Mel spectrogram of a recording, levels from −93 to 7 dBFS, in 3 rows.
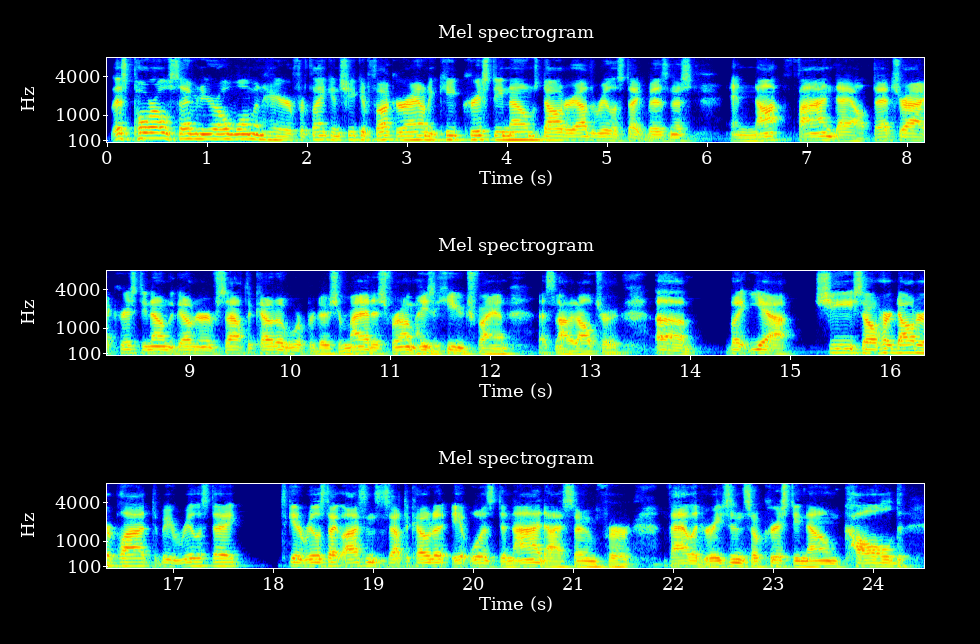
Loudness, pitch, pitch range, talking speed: -19 LUFS, 120 Hz, 105-135 Hz, 205 wpm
